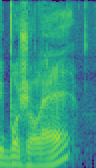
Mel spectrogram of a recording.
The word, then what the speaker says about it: Beaujolais: a část Beaujolais, vyslovuj Božolé.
